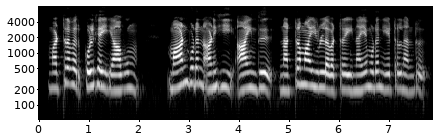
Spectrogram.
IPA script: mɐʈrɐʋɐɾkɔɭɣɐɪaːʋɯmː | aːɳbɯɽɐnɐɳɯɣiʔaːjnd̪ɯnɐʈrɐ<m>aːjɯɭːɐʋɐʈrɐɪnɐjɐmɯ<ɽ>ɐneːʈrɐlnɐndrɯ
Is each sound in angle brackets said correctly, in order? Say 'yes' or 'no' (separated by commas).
yes, yes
